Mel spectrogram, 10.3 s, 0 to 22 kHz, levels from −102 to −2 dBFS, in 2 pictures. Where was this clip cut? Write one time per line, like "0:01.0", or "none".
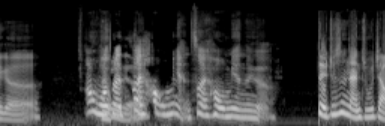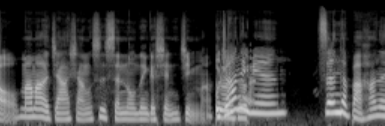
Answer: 0:01.5
0:08.0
